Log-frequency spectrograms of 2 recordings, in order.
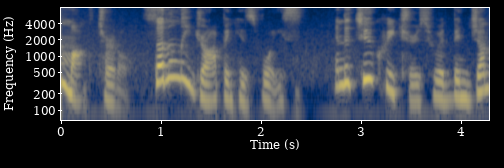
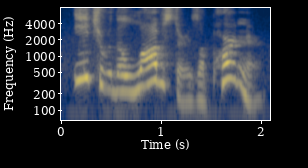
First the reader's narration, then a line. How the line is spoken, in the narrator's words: cried the Gryphon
